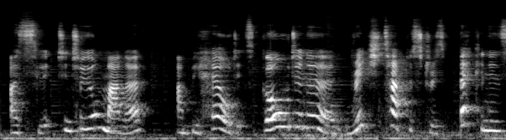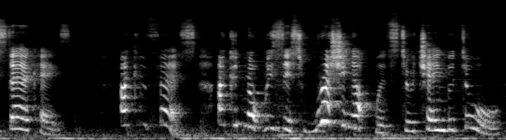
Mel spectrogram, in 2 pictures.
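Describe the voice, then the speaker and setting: A high, highly expressive young gentlewoman played by a woman from a theatrical folk tale. She is bold and formal, weighting each old-fashioned phrase for drama. Faint music plays behind her. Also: moderate pace, rough recording. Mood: pointed, suspenseful. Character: bold young gentlewoman bride recounting a sinister dream.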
